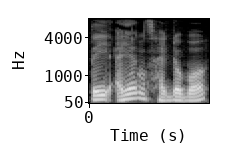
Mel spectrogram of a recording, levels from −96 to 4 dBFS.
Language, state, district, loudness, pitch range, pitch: Kokborok, Tripura, Dhalai, -13 LUFS, 125-170 Hz, 145 Hz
